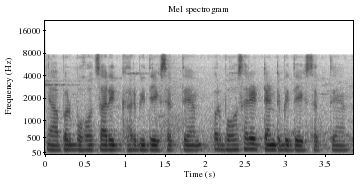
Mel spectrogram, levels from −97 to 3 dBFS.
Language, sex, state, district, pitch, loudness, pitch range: Hindi, male, Uttar Pradesh, Lalitpur, 140 Hz, -17 LUFS, 140-145 Hz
